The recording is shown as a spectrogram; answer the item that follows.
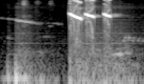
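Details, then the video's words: Sunbird, kolibri ninja in local usage, from a lure recording for attracting birds: three loud, thin, downslurred high notes in quick succession, preceded by a faint whistle. "Pancingan konin paling ampuh full suara pikat burung Kolibri ninja"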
